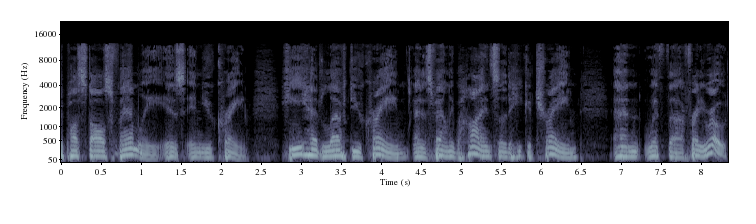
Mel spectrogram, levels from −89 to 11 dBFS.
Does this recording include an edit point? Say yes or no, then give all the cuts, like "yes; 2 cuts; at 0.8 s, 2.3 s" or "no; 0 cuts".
no; 0 cuts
